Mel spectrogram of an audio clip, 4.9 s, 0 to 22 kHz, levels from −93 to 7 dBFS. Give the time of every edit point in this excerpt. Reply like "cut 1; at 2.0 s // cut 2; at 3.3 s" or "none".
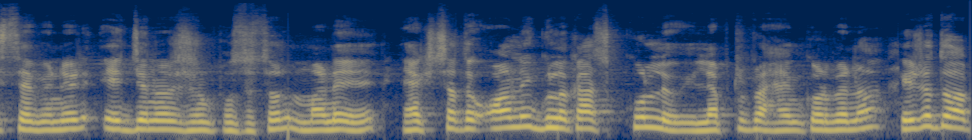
none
